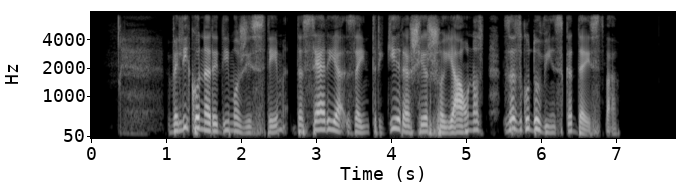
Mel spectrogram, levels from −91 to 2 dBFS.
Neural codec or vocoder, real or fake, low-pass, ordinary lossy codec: none; real; 7.2 kHz; none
